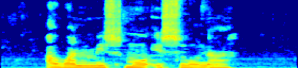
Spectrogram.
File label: Ilocano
